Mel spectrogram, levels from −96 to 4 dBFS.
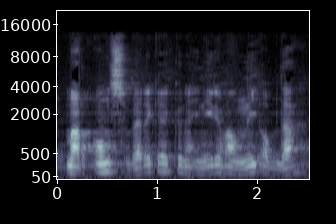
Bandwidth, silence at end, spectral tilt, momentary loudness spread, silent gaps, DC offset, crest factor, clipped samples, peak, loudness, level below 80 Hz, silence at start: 13.5 kHz; 0.05 s; -3 dB/octave; 13 LU; none; under 0.1%; 22 dB; under 0.1%; -14 dBFS; -36 LUFS; -78 dBFS; 0.1 s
